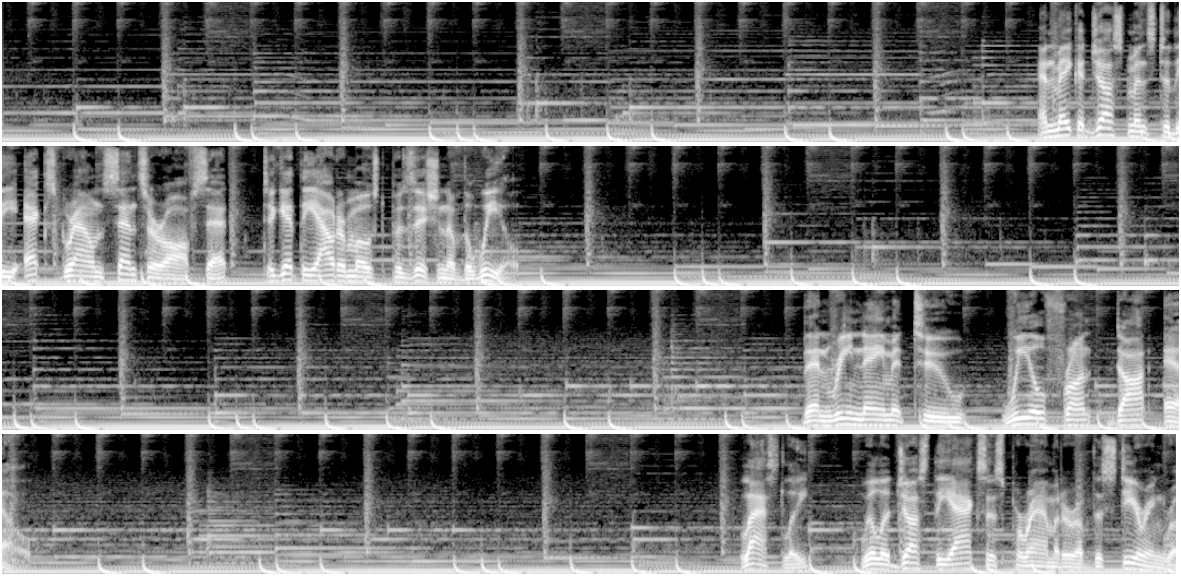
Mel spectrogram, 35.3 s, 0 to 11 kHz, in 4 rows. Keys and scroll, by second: 22.4 F2, 25.9 f, 26.3 o, 26.5 n, 26.9 Return.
